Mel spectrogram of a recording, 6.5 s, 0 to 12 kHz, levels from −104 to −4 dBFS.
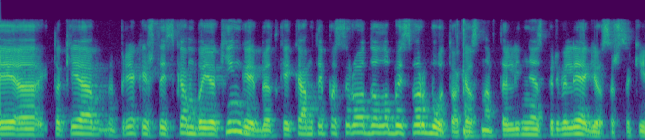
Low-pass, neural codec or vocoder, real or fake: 7.2 kHz; none; real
